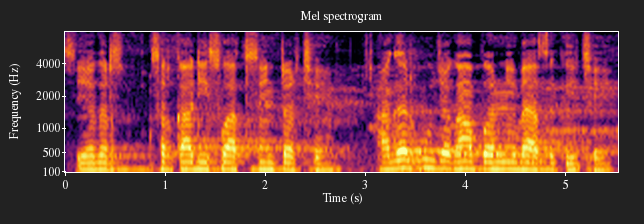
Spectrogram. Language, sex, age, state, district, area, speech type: Maithili, male, 18-30, Bihar, Supaul, rural, spontaneous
